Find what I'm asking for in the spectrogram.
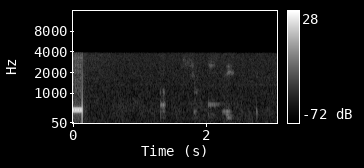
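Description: A cell phone dialing a call to a person: one short, loud electronic beep, then near-silence broken by a few faint, scattered chirps and clicks. Nobody speaks.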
